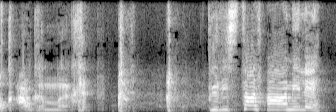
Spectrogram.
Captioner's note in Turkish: Öksürme sesi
